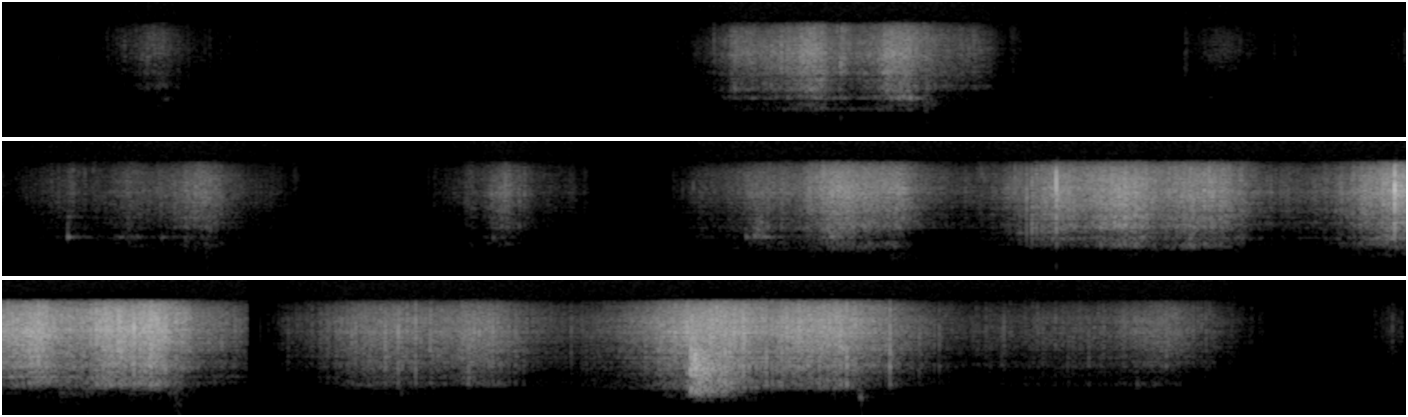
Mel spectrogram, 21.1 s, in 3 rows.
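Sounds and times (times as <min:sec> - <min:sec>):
food sizzling in oil: 0:13.8 - 0:15.2, 0:15.8 - 0:16.6, 0:17.2 - 0:18.6.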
